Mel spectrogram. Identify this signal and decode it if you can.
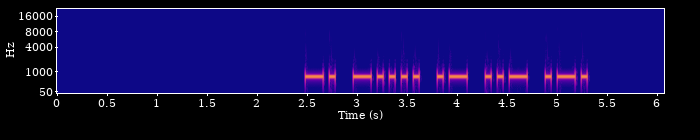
Morse code, heard as a keyed tone, about 21 wpm, 700 Hz. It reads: N6AUR
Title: USA Call Signs - 5 Characters - Repeated 3x - 20wpm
